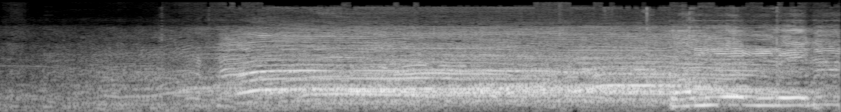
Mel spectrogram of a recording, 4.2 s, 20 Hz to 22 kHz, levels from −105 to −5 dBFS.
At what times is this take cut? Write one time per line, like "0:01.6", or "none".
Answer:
none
